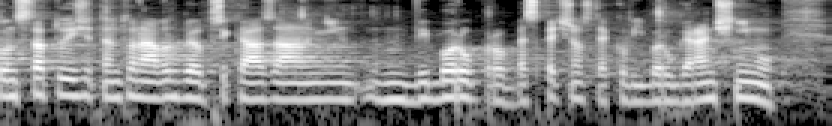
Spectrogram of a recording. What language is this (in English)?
Czech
